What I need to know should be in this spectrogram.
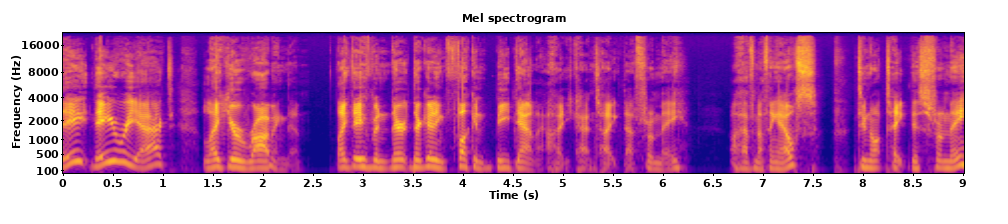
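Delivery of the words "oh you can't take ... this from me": put-on received pronunciation accent. Mocking how British people react when their accent is made fun of, mocking received pronunciation accent. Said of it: "make fun of that stupid received pronunciation accent".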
